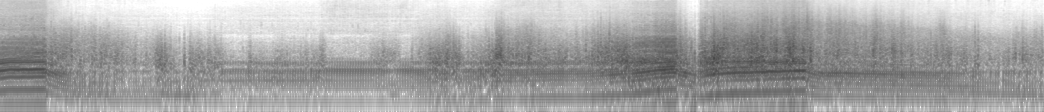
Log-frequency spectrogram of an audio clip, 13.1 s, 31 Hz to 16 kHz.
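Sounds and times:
quad engine revving: 0:00.0 - 0:01.0, 0:02.8 - 0:12.2.

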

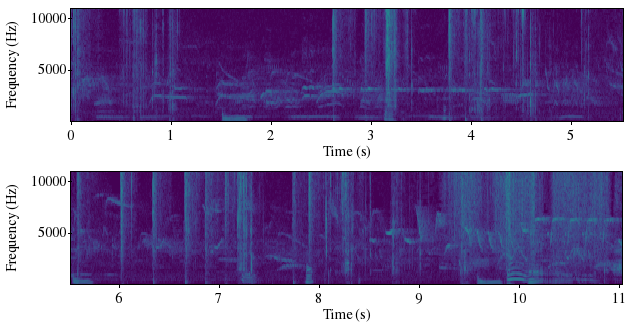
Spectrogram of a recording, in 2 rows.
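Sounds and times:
birds chirping: 0:00.0 - 0:11.0
small footsteps on grass: 0:02.6 - 0:11.0.

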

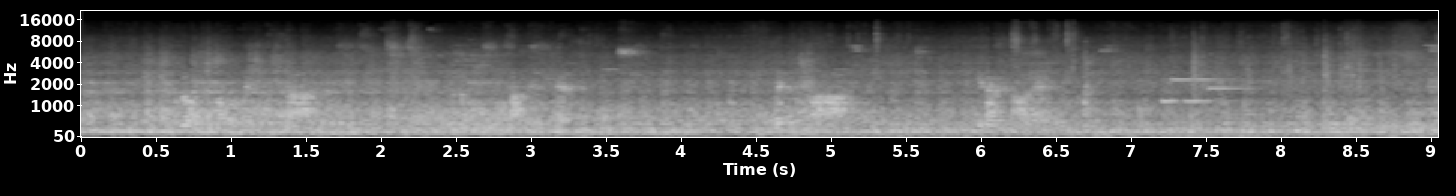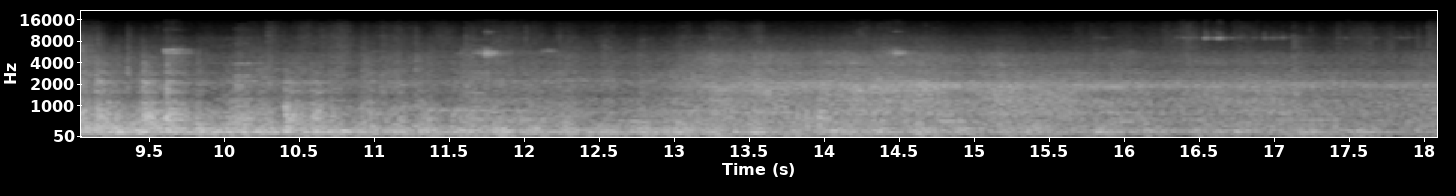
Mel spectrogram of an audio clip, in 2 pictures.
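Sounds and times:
train wheels clicking over rail joints: 0:08.2 - 0:12.4.

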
